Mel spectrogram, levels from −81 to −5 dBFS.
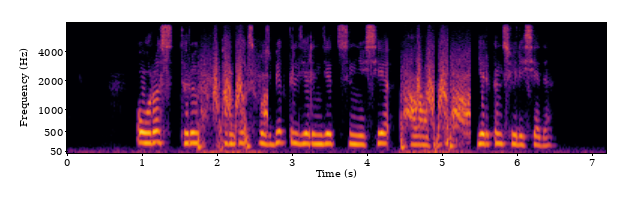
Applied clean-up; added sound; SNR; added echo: neural diffusion model UNIVERSE++.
